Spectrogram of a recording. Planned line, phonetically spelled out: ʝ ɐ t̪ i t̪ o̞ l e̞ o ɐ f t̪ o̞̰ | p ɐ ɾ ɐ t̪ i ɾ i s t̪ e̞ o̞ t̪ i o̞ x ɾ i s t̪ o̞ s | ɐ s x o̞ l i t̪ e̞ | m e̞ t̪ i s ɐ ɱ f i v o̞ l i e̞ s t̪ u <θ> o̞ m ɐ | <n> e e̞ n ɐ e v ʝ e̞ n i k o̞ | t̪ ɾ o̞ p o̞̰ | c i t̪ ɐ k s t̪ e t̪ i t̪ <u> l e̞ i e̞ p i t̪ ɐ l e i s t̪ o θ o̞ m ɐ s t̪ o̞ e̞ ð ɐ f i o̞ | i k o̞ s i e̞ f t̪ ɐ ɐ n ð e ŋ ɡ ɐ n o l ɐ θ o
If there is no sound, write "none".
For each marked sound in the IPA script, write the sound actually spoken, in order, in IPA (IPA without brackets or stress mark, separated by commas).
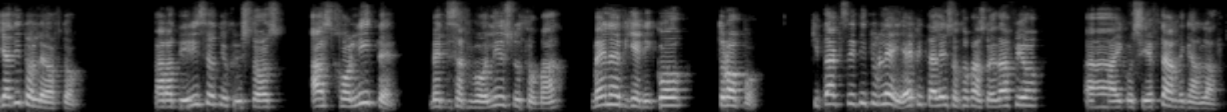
θ, m, u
